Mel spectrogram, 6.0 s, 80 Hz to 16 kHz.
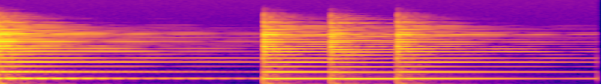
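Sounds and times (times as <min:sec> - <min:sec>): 
525th harmonic tone on C: 0:00.0 - 0:04.0.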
